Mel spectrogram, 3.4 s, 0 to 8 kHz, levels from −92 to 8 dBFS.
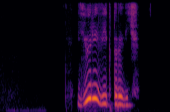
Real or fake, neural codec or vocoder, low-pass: real; none; 7.2 kHz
